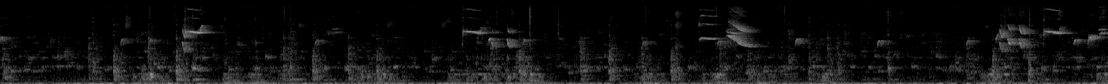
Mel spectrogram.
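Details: Young male Red Crossbill feeding on cones, giving short sharp high chirps every two to three seconds over steady crackling and clicking from cone work, with low background rumble.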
